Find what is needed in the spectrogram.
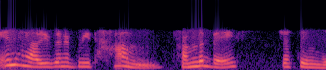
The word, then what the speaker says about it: ham: Now, inside that ball of light, you're going to imagine this sound, hum. It's spelled H-A-M, hum.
